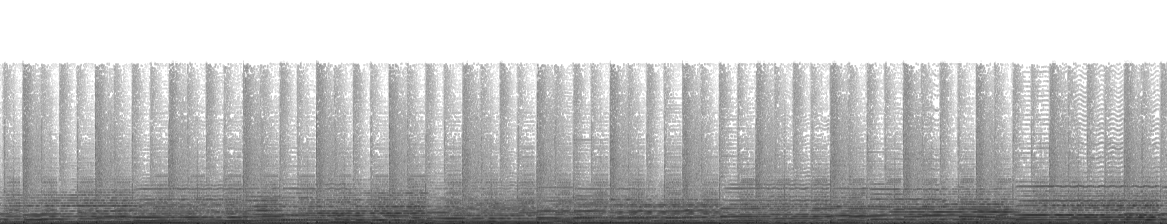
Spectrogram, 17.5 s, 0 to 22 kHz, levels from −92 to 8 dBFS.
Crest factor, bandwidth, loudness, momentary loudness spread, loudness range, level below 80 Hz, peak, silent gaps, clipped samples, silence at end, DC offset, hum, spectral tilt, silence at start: 12 dB; 16 kHz; -14 LUFS; 3 LU; 2 LU; -22 dBFS; -2 dBFS; none; under 0.1%; 0 s; under 0.1%; none; -6.5 dB/octave; 0 s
